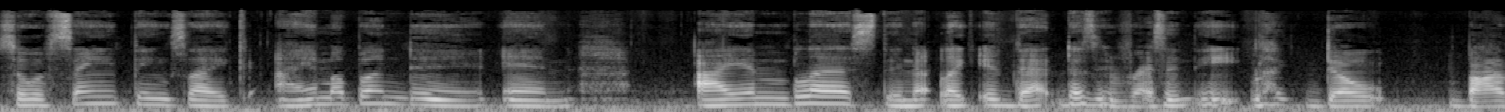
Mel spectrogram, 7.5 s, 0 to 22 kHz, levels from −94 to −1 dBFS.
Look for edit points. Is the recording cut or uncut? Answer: uncut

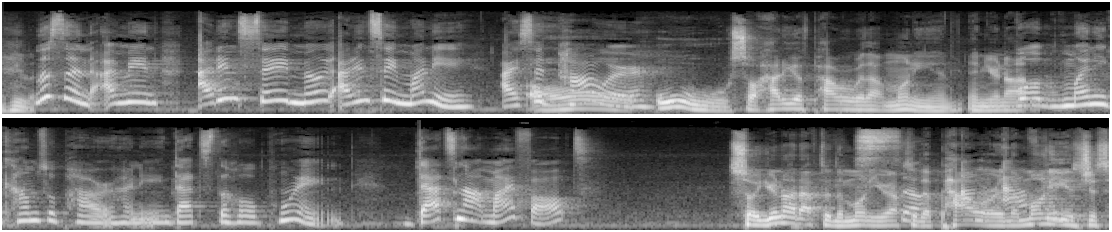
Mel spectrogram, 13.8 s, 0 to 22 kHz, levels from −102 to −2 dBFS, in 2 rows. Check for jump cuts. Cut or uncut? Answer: uncut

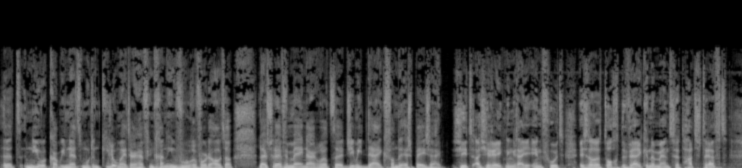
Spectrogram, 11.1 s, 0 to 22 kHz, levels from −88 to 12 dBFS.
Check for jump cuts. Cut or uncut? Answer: cut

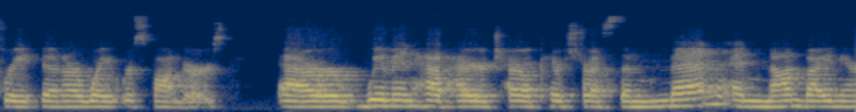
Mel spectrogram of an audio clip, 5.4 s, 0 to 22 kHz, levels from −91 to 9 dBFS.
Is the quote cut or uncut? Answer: uncut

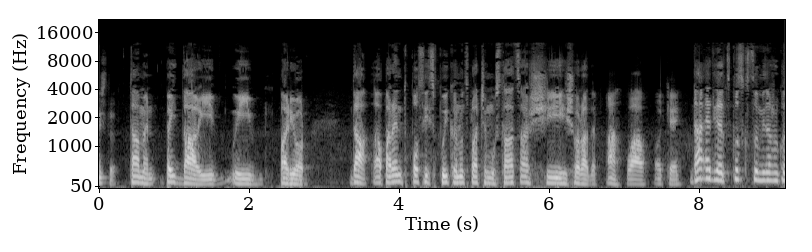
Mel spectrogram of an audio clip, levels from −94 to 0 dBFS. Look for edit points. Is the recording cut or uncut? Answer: uncut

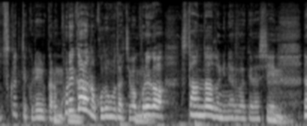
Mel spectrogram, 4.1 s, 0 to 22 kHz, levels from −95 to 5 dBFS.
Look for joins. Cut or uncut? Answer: uncut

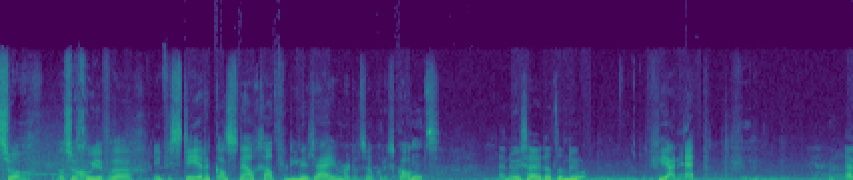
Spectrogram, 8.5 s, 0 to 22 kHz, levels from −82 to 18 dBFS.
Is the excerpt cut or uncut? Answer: uncut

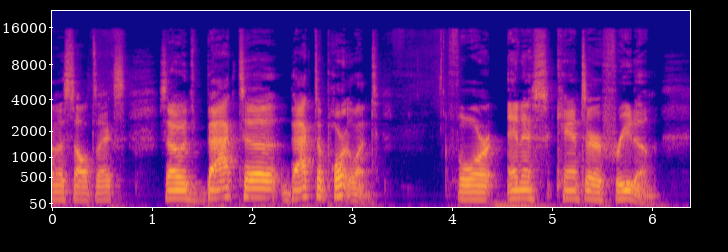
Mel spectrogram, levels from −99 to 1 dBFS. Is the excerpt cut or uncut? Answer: uncut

